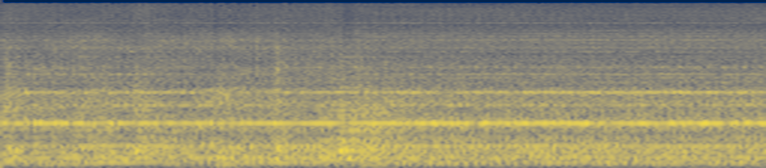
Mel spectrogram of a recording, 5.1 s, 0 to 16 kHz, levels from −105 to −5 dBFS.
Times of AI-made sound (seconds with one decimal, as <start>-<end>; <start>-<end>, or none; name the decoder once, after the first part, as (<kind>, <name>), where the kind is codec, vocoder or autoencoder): 0.0-2.4 (codec, SNAC)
